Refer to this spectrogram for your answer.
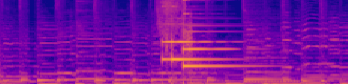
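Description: Tower bells ring out with a bright, ringing strike midway that lingers and fades, over a steady bed of gentle background music.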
